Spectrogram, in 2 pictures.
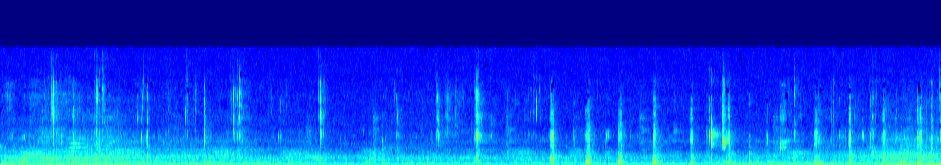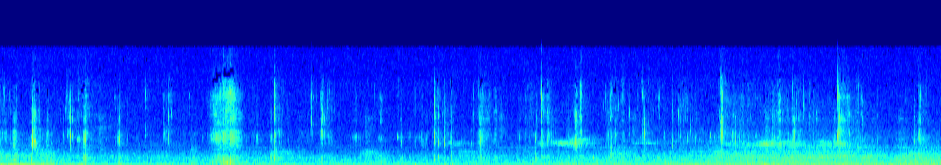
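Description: A person chewing mouthfuls of rice and vegetable curry, with many small mouth clicks and one louder, sharper sound about two-thirds of the way through.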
